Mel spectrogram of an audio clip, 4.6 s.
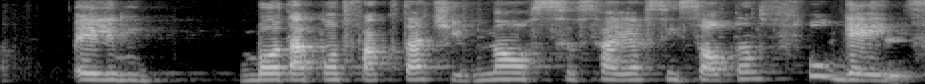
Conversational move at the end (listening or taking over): taking over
